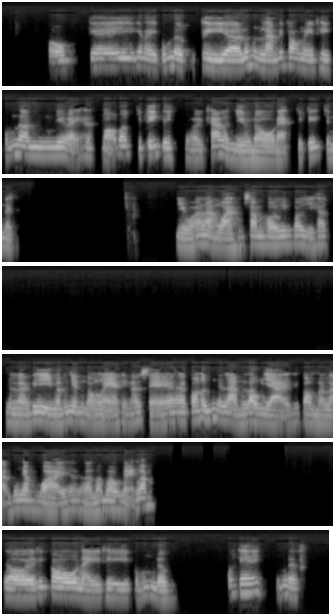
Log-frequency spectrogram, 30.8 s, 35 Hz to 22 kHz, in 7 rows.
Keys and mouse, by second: 0.0 middle click, 0.5 click, 2.2 middle click, 3.4 click, 5.6 middle click, 8.2 middle click, 13.7 click, 20.0 middle click, 20.6 click, 21.7 middle click, 24.4 click, 26.4 middle click.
